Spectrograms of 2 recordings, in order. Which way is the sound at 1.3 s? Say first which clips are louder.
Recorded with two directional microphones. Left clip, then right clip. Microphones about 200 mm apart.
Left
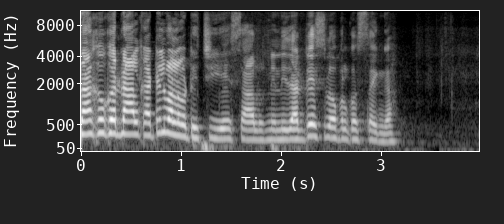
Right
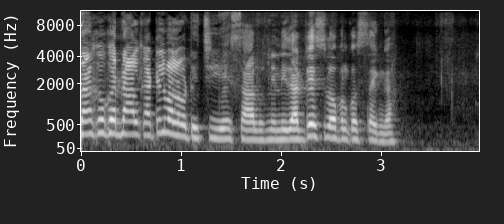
Left 1 dB; centre (ahead or behind).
